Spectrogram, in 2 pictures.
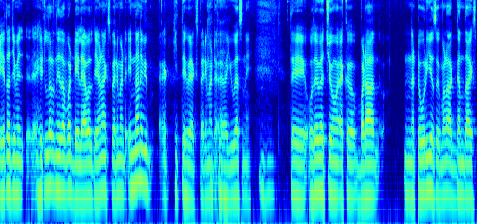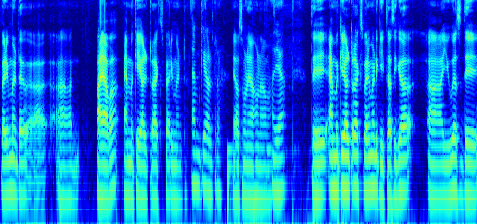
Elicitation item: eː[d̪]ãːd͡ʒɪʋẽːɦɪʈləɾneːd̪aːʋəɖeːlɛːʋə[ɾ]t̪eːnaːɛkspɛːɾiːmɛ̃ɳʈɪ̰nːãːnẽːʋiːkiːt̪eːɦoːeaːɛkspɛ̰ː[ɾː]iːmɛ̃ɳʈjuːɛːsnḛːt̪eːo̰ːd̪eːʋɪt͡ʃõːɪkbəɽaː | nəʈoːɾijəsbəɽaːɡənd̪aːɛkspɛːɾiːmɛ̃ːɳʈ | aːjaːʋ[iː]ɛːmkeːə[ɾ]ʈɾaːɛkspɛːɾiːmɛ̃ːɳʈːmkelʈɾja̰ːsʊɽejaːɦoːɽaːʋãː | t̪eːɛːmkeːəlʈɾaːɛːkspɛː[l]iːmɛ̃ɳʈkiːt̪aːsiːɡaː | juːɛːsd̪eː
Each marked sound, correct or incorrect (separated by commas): incorrect, incorrect, incorrect, incorrect, incorrect, incorrect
